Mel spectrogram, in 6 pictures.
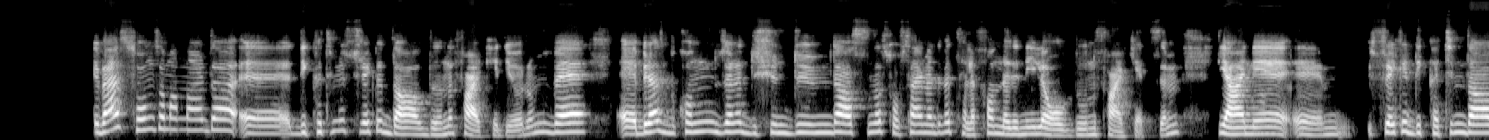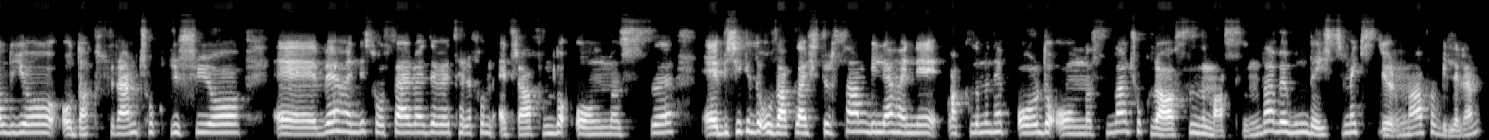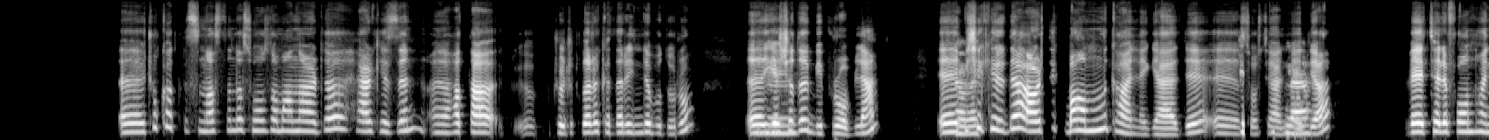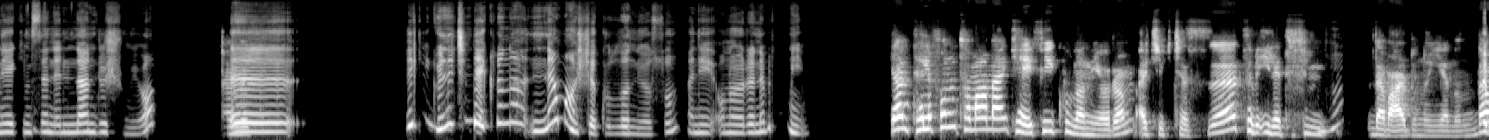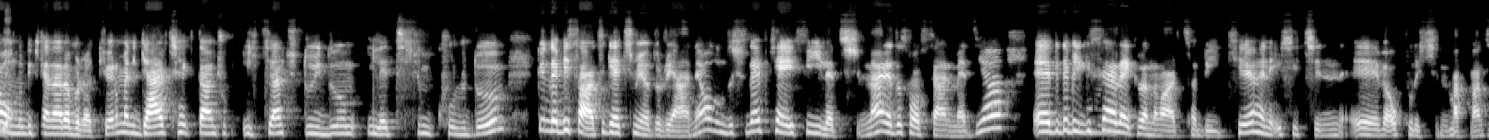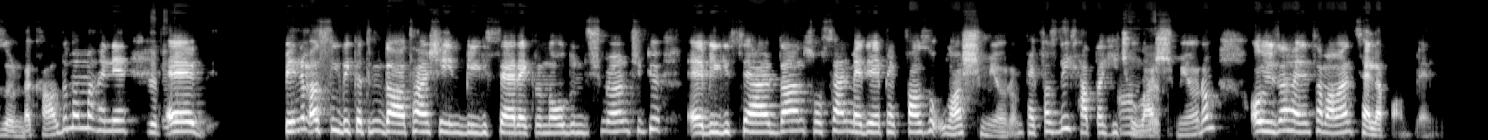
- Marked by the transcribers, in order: other background noise
- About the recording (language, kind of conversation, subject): Turkish, advice, Sosyal medya ve telefon yüzünden dikkatimin sürekli dağılmasını nasıl önleyebilirim?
